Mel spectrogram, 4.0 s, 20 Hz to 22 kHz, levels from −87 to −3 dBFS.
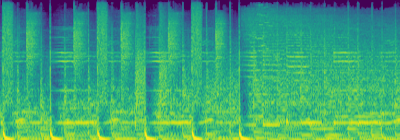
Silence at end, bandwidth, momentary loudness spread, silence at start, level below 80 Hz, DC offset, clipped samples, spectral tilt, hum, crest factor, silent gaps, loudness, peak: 0 s; over 20 kHz; 1 LU; 0 s; -12 dBFS; under 0.1%; 0.6%; -3.5 dB/octave; none; 8 dB; none; -7 LUFS; 0 dBFS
